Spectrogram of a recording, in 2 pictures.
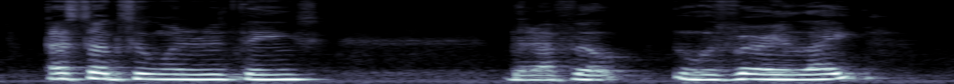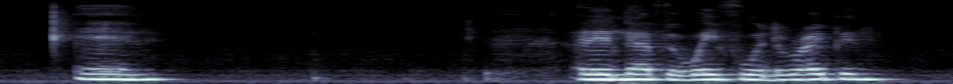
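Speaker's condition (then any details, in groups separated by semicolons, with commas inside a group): Cerebral palsy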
